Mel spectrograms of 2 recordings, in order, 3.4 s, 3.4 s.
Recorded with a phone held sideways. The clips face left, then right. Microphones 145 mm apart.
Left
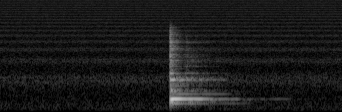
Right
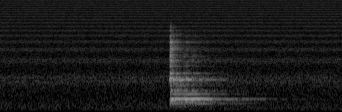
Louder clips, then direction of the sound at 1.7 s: Left 16 dB; 85° left.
